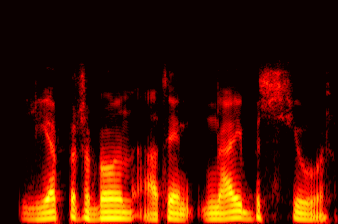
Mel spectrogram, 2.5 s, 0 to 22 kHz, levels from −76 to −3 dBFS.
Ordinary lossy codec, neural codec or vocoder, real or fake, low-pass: Opus, 24 kbps; codec, 16 kHz, 2 kbps, X-Codec, HuBERT features, trained on LibriSpeech; fake; 7.2 kHz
